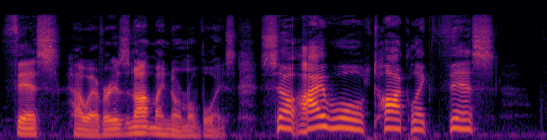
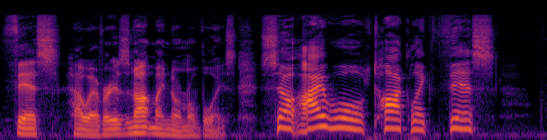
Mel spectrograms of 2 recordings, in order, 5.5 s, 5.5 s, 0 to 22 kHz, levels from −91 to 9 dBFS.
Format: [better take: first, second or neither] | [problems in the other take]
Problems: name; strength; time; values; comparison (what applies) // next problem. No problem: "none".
neither | none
